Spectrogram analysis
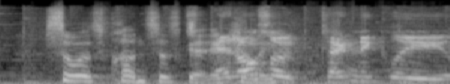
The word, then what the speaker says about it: Franziska: Franziska, and I'm like, it's pronounced Franziska and not Franziska, but, like, obviously I know people don't know that because that's German.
